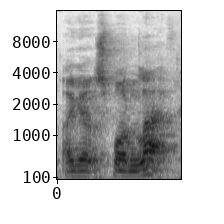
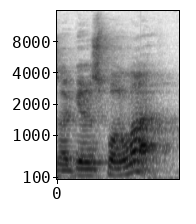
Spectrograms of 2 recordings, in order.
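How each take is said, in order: First: Said in the usual way. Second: Louder, higher repeat of a quoted answer; emphatic retold repeat. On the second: Old man repeats himself to a puzzled photographer, louder and emphatic. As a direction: say it up and out for a listener who missed it.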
